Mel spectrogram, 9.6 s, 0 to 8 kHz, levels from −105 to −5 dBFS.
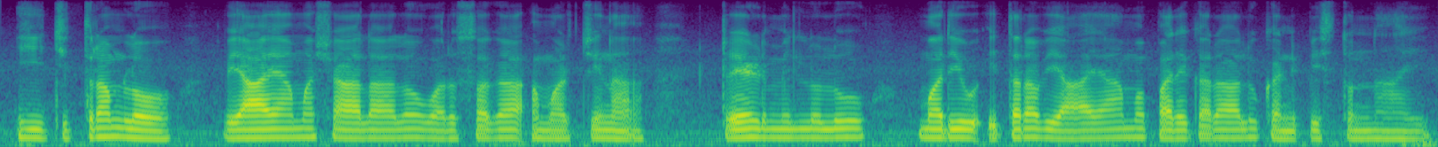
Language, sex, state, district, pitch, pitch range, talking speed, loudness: Telugu, male, Telangana, Hyderabad, 125 Hz, 115-130 Hz, 70 wpm, -19 LUFS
